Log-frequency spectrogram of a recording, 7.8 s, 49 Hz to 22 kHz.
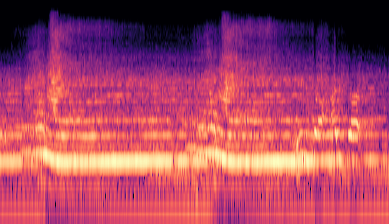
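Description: A Radical SR3 race car engine drones loudly on a circuit during a race in Trinidad, its pitch sweeping up and down through gear changes, with a commentator talking over it.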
